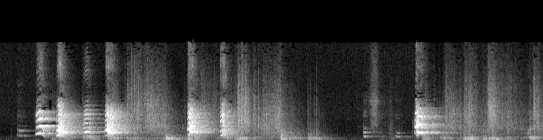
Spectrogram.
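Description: Maltipoo puppy barking at a plastic milk jug: a run of short, high-pitched barks, with a brief pause about four seconds in before a few more.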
